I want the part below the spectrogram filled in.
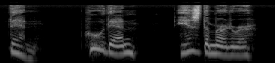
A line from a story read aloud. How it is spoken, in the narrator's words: he asked in a breathless voice, unable to restrain himself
